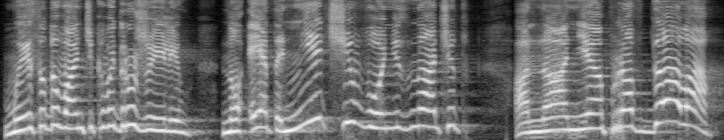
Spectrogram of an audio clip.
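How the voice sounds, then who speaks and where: Shrill, very high-pitched tattletale schoolgirl. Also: animated, unhurried, fairly bright tone, heavily acted. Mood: smug, dismissive. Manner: insistent, emphatic, accusatory. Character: spiteful accusing schoolgirl fifth-grader, eager tattletale. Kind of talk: children's radio play acting. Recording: long reverb on the voice.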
